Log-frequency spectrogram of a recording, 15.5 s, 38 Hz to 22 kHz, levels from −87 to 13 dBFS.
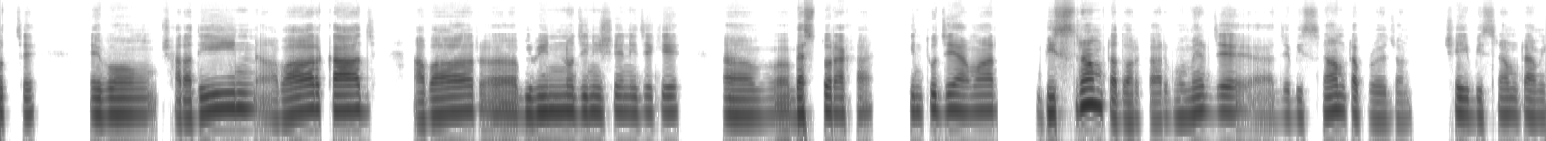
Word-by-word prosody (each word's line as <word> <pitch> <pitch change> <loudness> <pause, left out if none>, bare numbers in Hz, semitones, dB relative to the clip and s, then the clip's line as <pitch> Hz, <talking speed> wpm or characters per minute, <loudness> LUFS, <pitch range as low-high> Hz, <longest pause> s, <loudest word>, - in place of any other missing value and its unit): হচ্ছে 140 -2 -6 0.7
এবং 135 +1 +3 0.4
সারাদিন 140 +8 +2 0.4
আবার 140 +6 +4 0.2
কাজ, 155 +1 +7 0.6
আবার 135 +5 +3 0.2
আ - - -7 0.3
বিভিন্ন 145 +2 +3 0.2
জিনিসে 145 0 -1
নিজেকে 145 +1 -4 0.6
আ - - +2 0.4
ব - - -11 0.2
ব্যস্ত 135 -1 +1 0.2
রাখা। 135 - -4 0.4
কিন্তু 145 0 -6
যে 160 - +3
আমার 155 +1 -1 0.5
বিশ্রামটা 180 +3 +5
দরকার, 110 +1 -7
ঘুমের 130 +5 -1
যে 150 0 +1 0.3
আ - - -17 0.2
যে 125 - -10
বিশ্রামটা 145 +3 -2
প্রয়োজন 115 -1 -10 0.4
সেই 135 -1 0
বিশ্রামটা 130 +1 -6
আমি 120 0 -9
140 Hz, 110 wpm, -23 LUFS, 125-150 Hz, 0.7 s, কাজ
